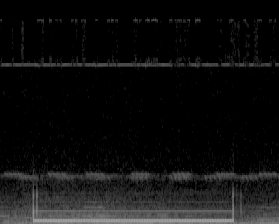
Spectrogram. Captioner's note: line ringing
